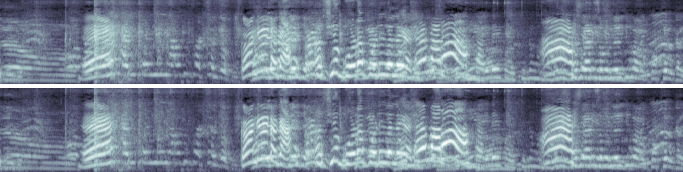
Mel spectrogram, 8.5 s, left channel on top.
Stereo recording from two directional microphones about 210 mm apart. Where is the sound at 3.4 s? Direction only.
25° right (ahead or behind).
